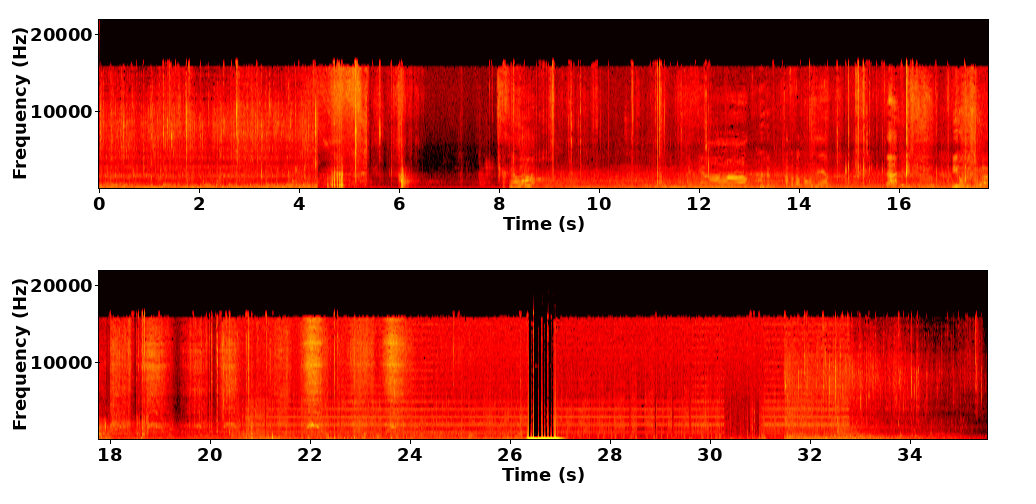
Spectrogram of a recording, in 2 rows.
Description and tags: Caçadors de Sons Joan dAustria 03
Soundtrack from the workshop "Caçadors de sons" by the students from Joan d'Àustria school.
Composició del alumnes de 3er de l'ESO del Institut Joan d'Àustria, per el taller Caçadors de sons.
